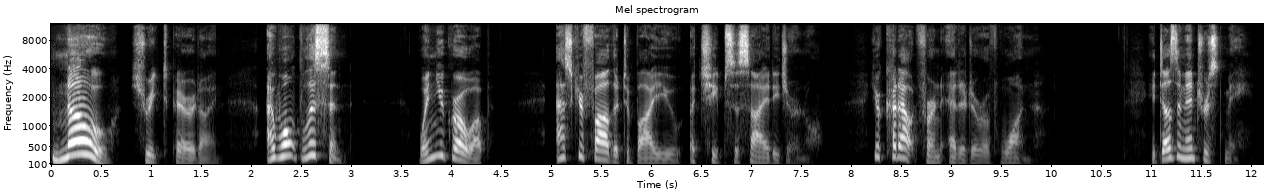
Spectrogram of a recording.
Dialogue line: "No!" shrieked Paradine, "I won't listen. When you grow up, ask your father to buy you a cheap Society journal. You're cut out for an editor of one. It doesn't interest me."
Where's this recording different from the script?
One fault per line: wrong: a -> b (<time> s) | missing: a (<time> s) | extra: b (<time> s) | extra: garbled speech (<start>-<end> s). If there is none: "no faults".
no faults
